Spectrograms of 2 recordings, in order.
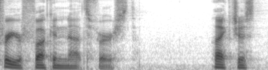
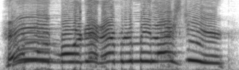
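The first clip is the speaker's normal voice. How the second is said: very high, loud hammed-up old miner; 11 dB louder than usual. Old miner greets the maimed victim, hammed-up squeal.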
